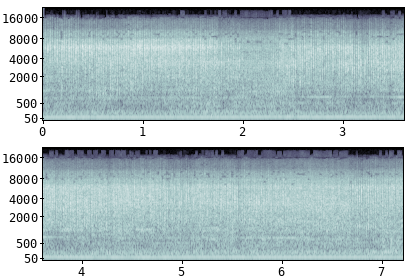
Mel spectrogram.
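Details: Stump grinder with freshly rebuilt engine (new rings, cleaned piston), first job grinding a willow stump: loud steady low drone at constant speed throughout, no knocking or surging; oil on heat shield later burnt off; normal running under load.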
